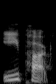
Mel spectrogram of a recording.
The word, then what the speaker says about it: Epoch: times guys i love i guess it's pronounced the epoch times just depends if you uh pronounce it in a canadian way or american way so either way is correct okay awesome well you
